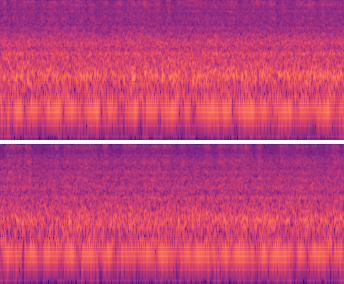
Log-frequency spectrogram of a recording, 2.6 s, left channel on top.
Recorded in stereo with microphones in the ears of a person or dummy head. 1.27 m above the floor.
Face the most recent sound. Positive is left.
No sound to turn to.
